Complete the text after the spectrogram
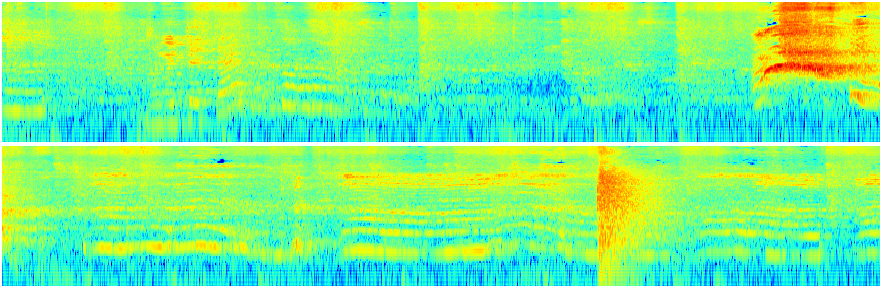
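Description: A young woman talks and sings playfully close by.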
